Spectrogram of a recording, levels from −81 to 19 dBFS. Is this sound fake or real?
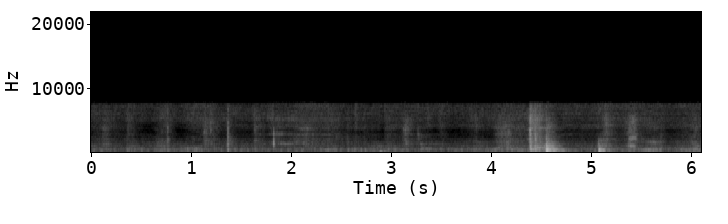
fake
